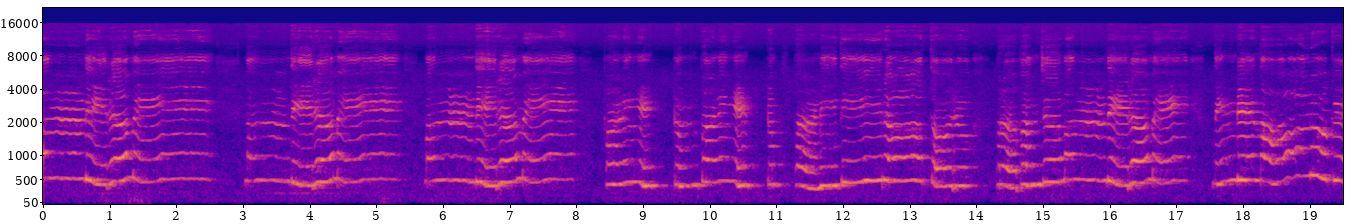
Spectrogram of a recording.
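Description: A woman singing a Malayalam film song unaccompanied, in a high voice, in phrases of two to three seconds with short breaths between them.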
